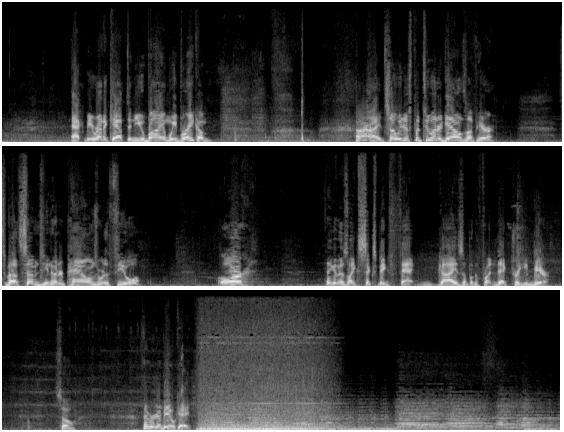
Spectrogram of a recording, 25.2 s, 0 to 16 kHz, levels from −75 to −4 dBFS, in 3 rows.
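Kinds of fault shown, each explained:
No technical faults are audible.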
